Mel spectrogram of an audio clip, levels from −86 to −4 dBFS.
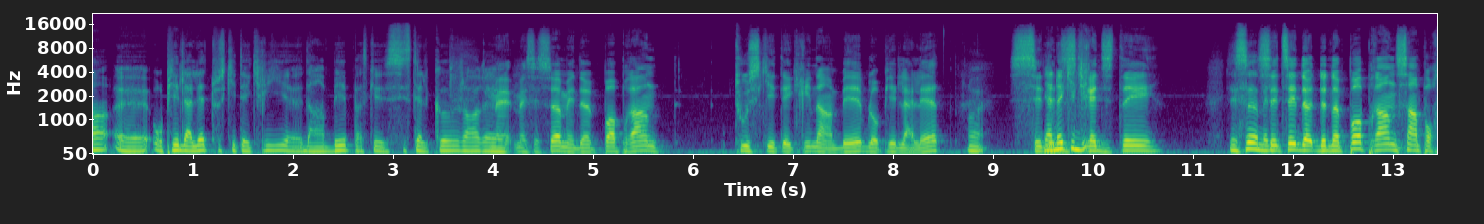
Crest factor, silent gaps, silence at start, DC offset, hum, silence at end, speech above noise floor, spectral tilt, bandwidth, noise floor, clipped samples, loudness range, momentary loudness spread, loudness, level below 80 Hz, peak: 18 dB; none; 0 s; under 0.1%; none; 0 s; 31 dB; -6 dB/octave; 14.5 kHz; -49 dBFS; under 0.1%; 5 LU; 11 LU; -19 LUFS; -48 dBFS; 0 dBFS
